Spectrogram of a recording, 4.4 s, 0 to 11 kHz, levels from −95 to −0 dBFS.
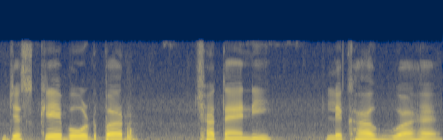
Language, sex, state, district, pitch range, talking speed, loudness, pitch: Hindi, female, Madhya Pradesh, Katni, 120-140 Hz, 95 wpm, -14 LUFS, 125 Hz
